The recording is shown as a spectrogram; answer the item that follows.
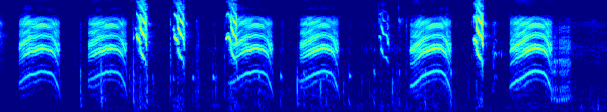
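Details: Green and white ringneck parrots fighting: repeated raspy, arched screeches roughly every second, broken by sharp snapping clicks and brief scuffling noises.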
